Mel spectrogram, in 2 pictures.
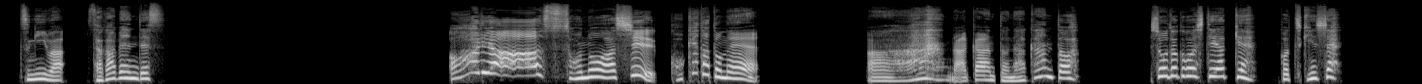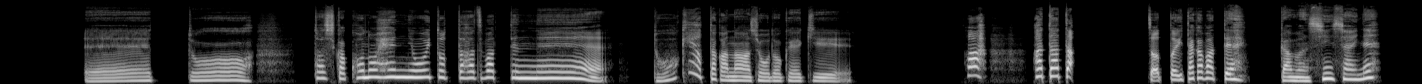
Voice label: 方言

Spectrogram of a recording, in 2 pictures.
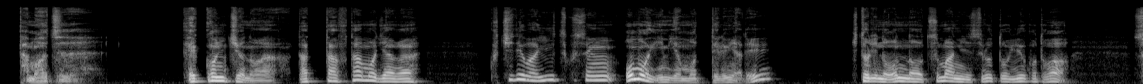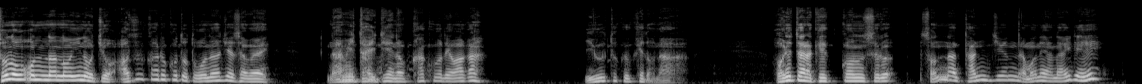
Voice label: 言い聞かせ

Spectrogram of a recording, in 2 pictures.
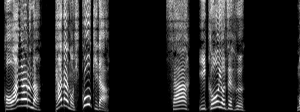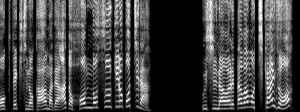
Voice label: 少年

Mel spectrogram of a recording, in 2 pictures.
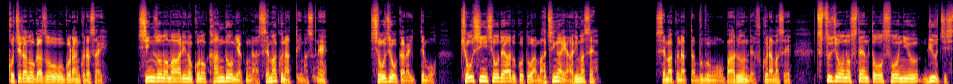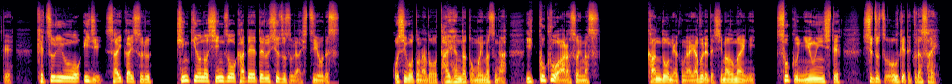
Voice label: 医師40代

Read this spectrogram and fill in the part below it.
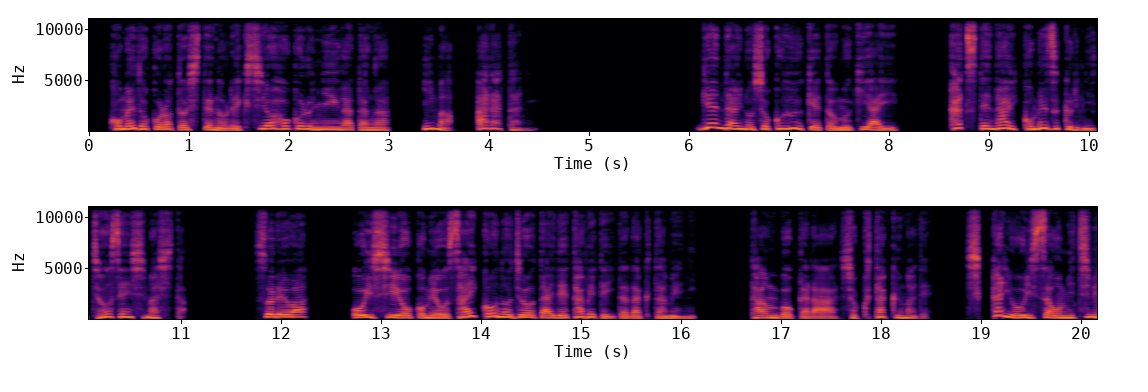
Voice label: CM落ち着き

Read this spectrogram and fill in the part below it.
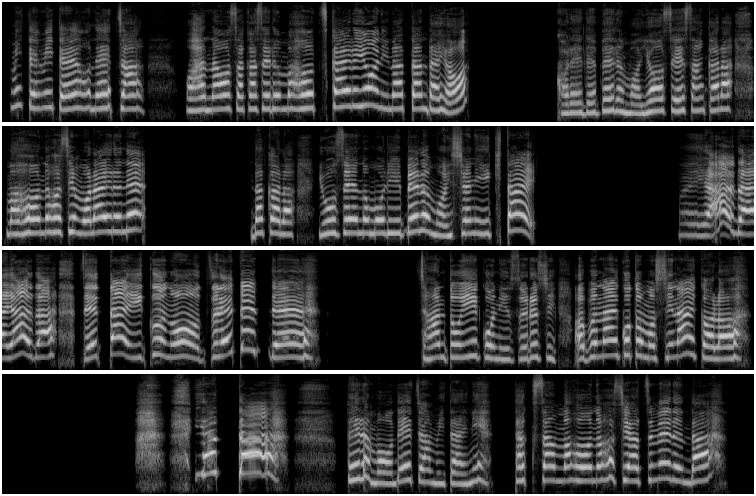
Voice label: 魔法使いの少女

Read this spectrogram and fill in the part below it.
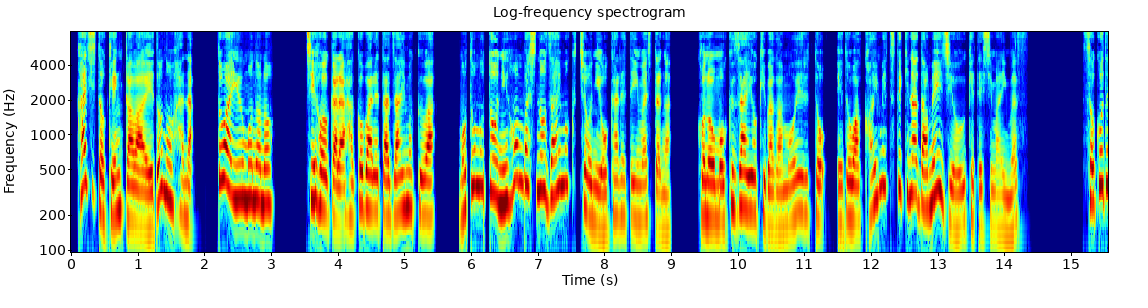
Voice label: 解説ナレ

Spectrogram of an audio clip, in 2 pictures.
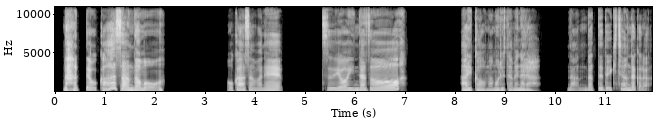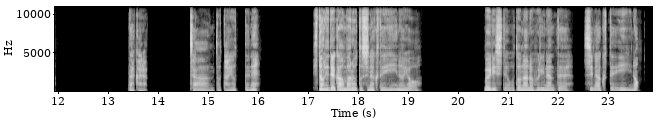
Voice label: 母親50代

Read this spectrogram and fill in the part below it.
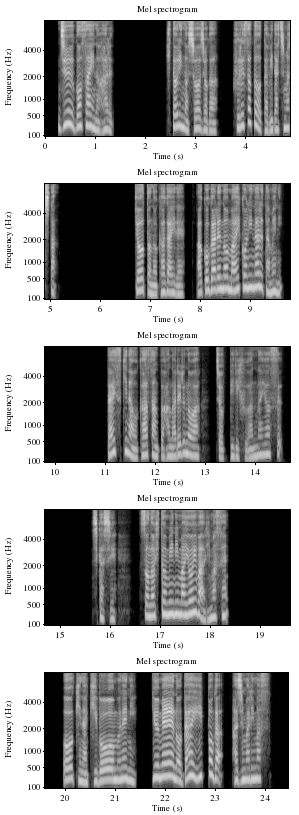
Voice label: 番組ナレーションナチュラル

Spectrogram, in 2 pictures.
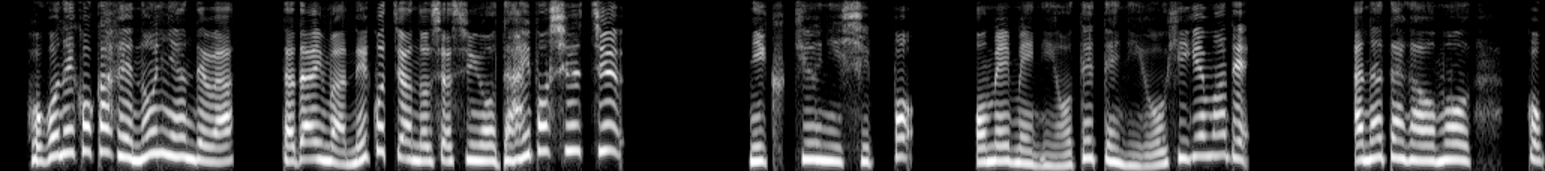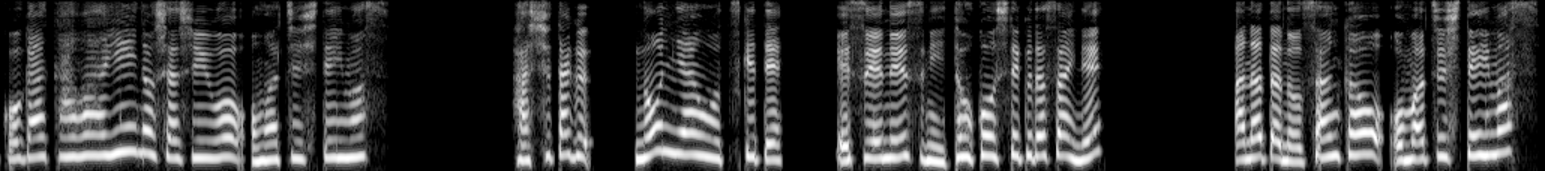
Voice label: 猫カフェ紹介ナレ

